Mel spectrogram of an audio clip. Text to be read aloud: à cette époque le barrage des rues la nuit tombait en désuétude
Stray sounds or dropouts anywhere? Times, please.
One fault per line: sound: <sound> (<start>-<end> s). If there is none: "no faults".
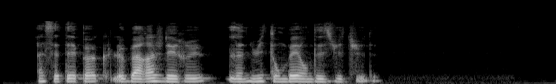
no faults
